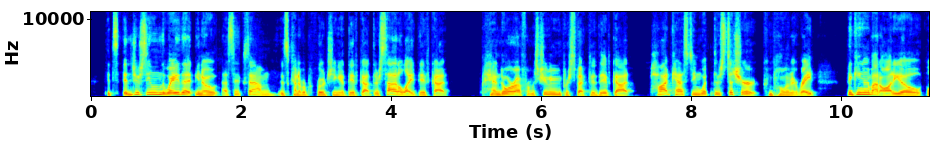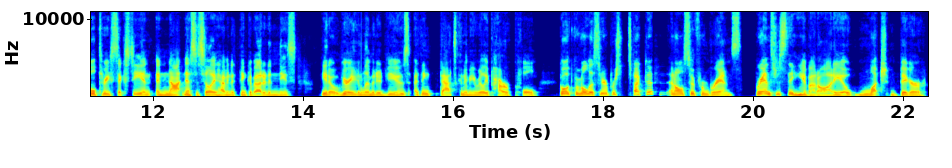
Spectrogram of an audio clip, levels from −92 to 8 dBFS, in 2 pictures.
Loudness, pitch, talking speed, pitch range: -18 LUFS, 185 Hz, 205 wpm, 170-210 Hz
